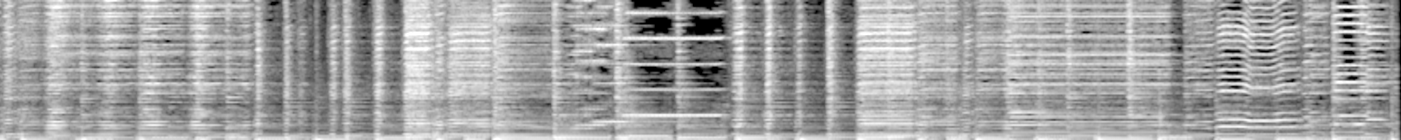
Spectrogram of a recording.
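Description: Instrumental break of a country-folk song: harmonica playing the melody over strummed acoustic guitar.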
